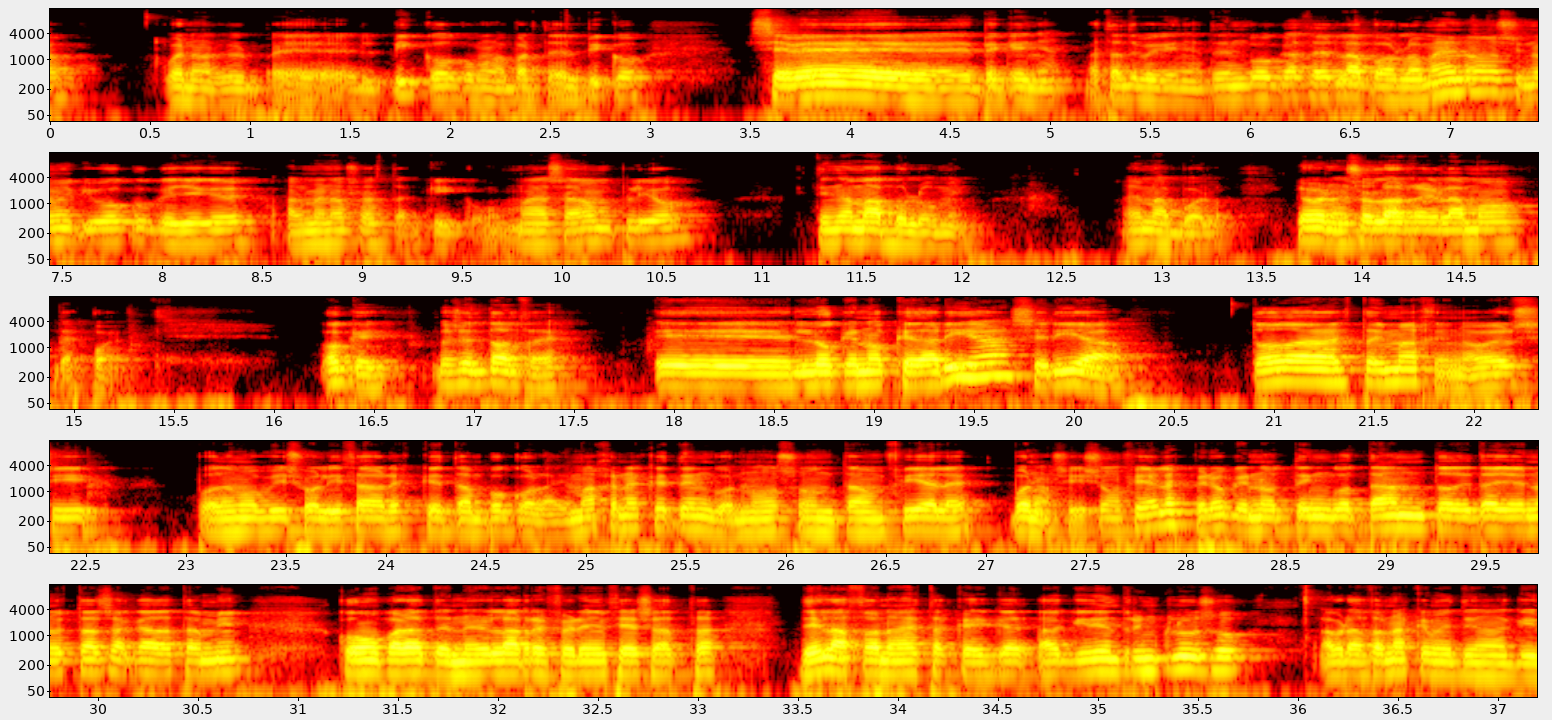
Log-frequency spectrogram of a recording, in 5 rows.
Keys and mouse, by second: 6.4 alt+q.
